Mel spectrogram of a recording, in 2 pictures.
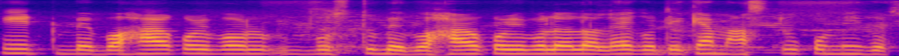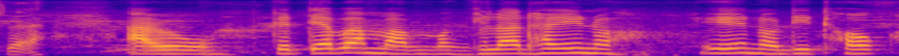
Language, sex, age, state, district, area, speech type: Assamese, female, 45-60, Assam, Biswanath, rural, spontaneous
